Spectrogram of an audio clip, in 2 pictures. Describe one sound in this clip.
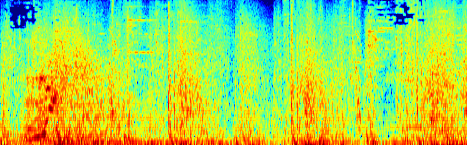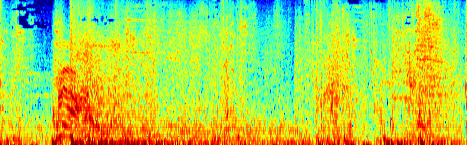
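Magic impacts thud and burst repeatedly.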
